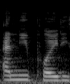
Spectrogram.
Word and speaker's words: aneuploidy: Today we're going to be talking about aneuploidy screening.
